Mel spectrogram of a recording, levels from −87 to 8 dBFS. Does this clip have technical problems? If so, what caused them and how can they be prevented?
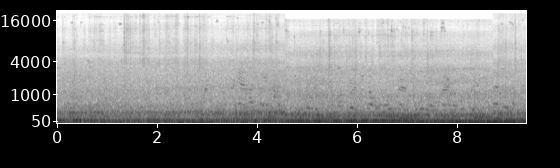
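Yes. From 4.56 s to 8.71 s there is a section at the wrong speed. The audio suddenly slows to about 0.8 times its normal rate. Pitch drops with it, by about four semitones, so the sounds turn deeper and more drawn out. Both change together at the boundaries. This is likely from an editor or player running that section against the wrong clock. To prevent it, keep clock rates matched and check speed at every edit point.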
